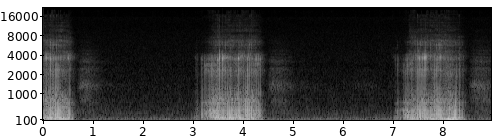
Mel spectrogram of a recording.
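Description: Loud, rough, vibrating snores on each breath, about 15 breaths a minute, with quieter outflow between; snoring.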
